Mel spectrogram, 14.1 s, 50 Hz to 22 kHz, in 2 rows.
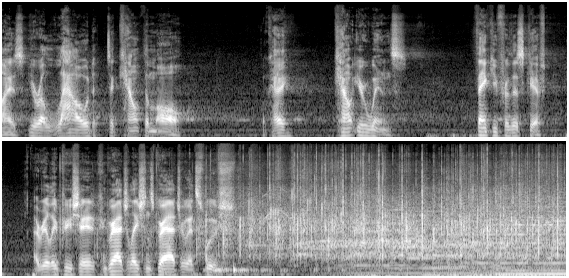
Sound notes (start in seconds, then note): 10.8 applause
